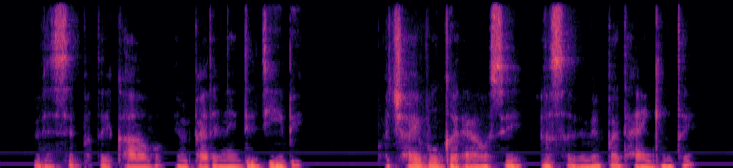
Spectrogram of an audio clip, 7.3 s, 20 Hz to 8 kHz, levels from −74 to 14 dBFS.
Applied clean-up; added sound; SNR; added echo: classical method log-MMSE.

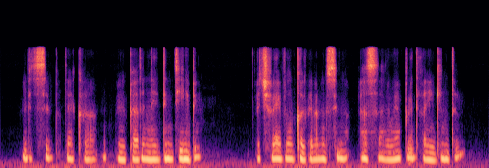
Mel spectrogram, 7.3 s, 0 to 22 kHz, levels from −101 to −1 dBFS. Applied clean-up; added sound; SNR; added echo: neural diffusion model UNIVERSE++.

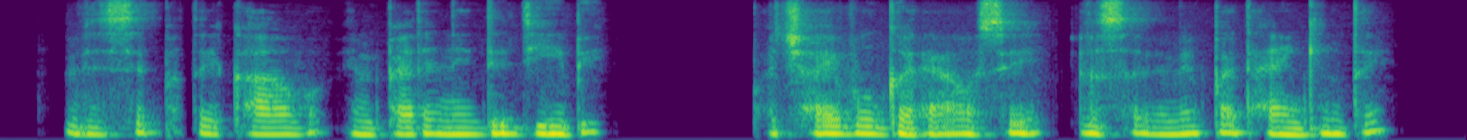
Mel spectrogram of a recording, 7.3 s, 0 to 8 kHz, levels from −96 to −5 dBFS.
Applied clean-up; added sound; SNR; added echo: none; none; none; none.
